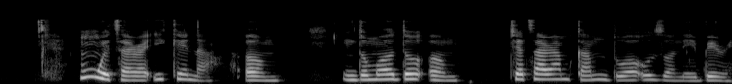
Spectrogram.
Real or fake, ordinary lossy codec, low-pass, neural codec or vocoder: real; MP3, 32 kbps; 9.9 kHz; none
